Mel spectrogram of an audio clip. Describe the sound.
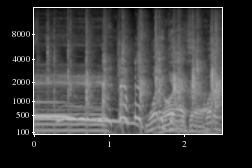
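Audience applause welcoming a guest, the president of Motown Records, a steady patter of clapping that runs the whole clip beneath sustained tonal music and voices.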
